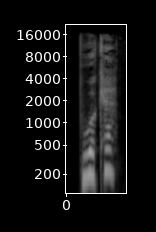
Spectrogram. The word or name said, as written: burka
